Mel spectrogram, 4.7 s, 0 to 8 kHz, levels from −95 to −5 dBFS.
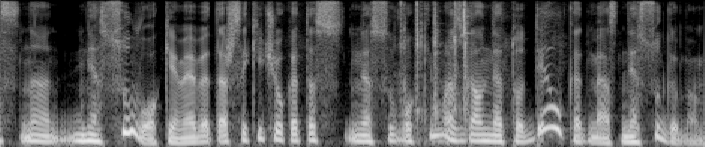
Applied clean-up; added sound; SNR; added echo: neural mask model Resemble Enhance denoiser.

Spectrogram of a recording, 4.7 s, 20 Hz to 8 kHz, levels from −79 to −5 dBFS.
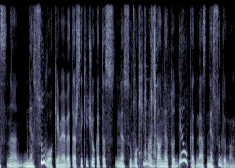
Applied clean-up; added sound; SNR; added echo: none; Car; 19 dB; none.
